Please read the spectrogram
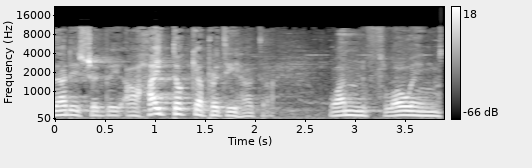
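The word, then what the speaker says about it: ahaituky apratihatā: This third line is pronounced ahaitukya pratihata. It's one flowing sound, not stopping. Ahaituki apratihata. Not like that, it should be ahaitukya pratihata.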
